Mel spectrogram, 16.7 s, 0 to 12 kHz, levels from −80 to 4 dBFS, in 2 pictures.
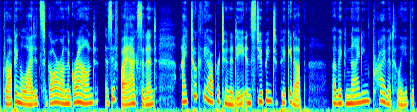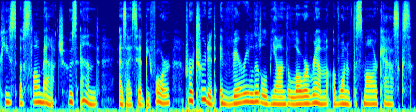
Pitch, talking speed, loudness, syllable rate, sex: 190 Hz, 175 wpm, -19 LUFS, 5.2 syllables/s, female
